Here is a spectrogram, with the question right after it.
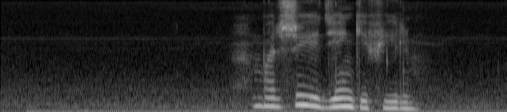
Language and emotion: Russian, neutral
